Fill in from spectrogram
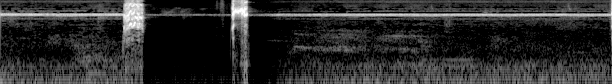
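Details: Green-cheeked conure playing alone in the forest: two brief scratchy squawks a second apart, then another clipped squawk at the end, with a constant thin high whine droning behind.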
